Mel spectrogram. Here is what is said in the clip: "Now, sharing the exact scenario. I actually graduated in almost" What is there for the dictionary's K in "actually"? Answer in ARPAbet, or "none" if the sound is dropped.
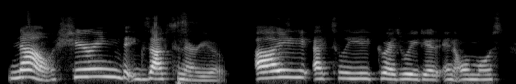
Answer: K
